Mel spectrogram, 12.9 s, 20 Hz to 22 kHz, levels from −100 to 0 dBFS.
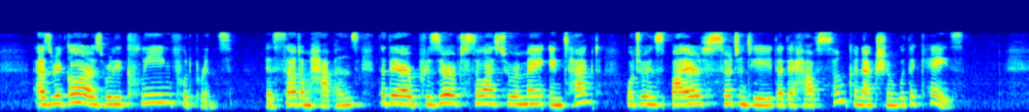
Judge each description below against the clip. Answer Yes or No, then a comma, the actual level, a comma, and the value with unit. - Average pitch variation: Yes, average, 3.3 semitones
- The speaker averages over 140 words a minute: No, slow, 135 wpm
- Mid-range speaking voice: No, high, 230 Hz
